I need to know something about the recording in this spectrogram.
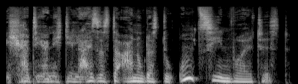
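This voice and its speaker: A woman's voice: rumbling low, slightly rough, no room sound, clean studio sound, exaggerated voice. Woman reading as a frazzled young mother. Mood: hurt. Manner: blunt, hurried. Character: frazzled, exhausted young mother, blunt friend.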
